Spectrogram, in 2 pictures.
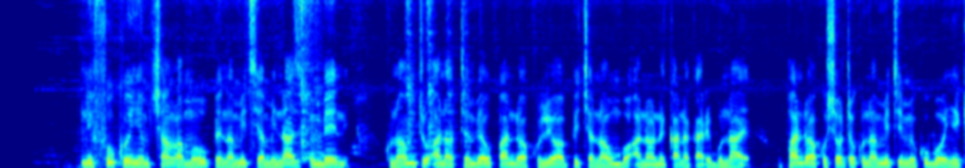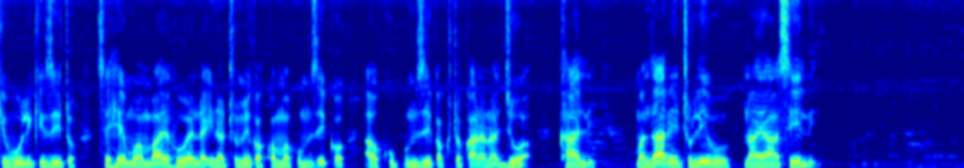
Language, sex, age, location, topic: Swahili, male, 18-24, Mombasa, agriculture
